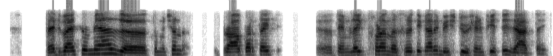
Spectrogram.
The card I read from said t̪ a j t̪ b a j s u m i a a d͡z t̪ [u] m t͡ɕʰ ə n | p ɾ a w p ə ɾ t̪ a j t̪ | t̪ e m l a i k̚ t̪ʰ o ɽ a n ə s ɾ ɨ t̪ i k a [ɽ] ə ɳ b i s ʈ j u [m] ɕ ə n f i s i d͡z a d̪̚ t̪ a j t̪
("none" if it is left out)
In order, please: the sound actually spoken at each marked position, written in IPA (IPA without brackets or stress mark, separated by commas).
u, ɾ, none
